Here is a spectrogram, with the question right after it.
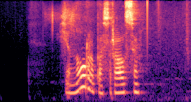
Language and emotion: Russian, neutral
